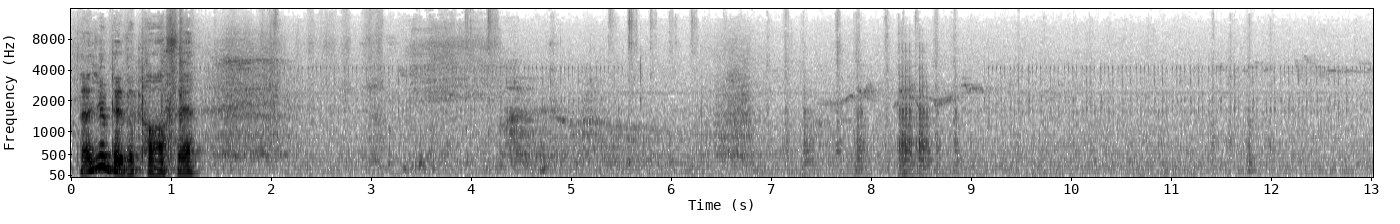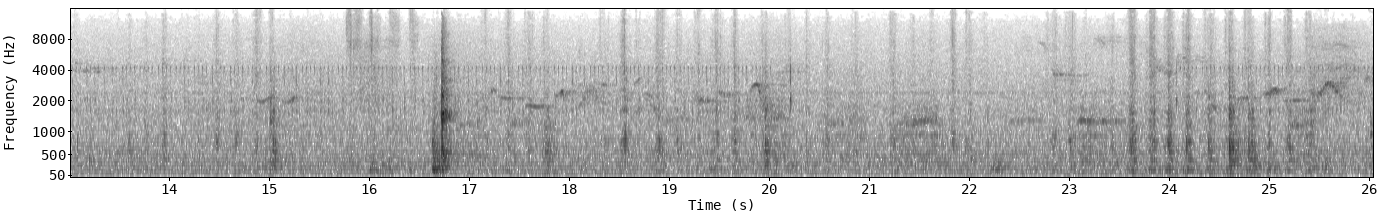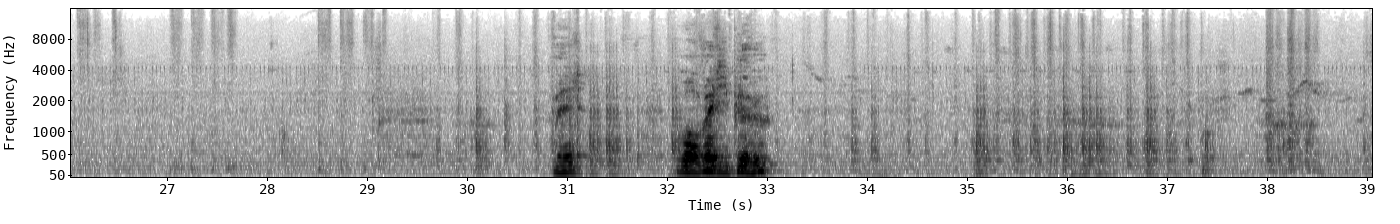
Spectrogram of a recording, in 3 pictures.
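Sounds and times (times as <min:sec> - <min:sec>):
bristle brush scratching board: 0:02.2 - 0:04.3, 0:15.8 - 0:39.0.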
